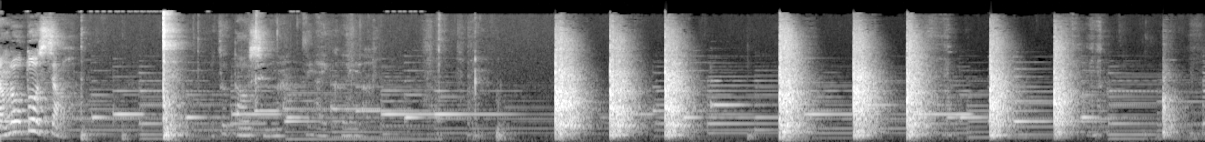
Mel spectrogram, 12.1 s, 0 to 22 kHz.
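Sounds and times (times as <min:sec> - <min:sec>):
background music: 0:00.0 - 0:12.0
cleaver chopping on wooden board: 0:05.6 - 0:07.0, 0:07.8 - 0:11.0, 0:11.6 - 0:11.8.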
